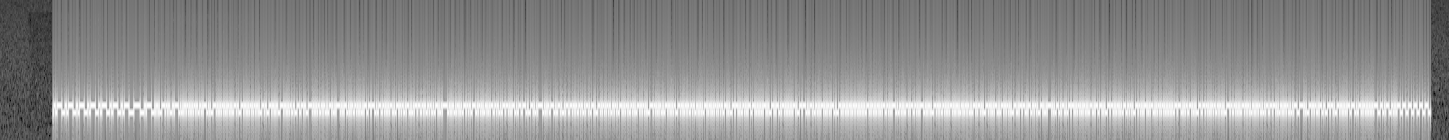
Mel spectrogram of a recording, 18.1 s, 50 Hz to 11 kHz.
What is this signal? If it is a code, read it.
NAVTEX (SITOR-B), 100 baud, 170 Hz shift, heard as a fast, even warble, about 790 Hz centre. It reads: 24393 30998 68524 77858 23867 22581 81300 98438 36674 11230 34372 40813 97057 67667 60426 89408 35689 71426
